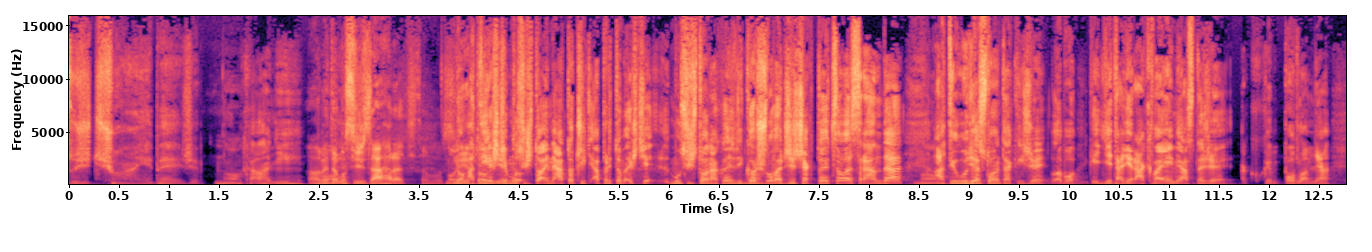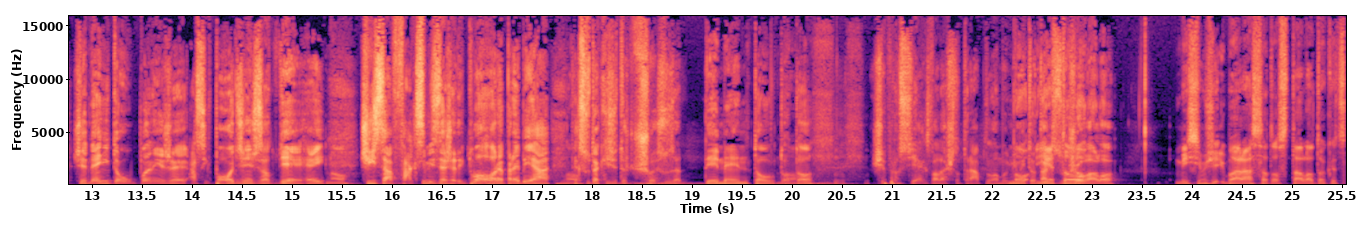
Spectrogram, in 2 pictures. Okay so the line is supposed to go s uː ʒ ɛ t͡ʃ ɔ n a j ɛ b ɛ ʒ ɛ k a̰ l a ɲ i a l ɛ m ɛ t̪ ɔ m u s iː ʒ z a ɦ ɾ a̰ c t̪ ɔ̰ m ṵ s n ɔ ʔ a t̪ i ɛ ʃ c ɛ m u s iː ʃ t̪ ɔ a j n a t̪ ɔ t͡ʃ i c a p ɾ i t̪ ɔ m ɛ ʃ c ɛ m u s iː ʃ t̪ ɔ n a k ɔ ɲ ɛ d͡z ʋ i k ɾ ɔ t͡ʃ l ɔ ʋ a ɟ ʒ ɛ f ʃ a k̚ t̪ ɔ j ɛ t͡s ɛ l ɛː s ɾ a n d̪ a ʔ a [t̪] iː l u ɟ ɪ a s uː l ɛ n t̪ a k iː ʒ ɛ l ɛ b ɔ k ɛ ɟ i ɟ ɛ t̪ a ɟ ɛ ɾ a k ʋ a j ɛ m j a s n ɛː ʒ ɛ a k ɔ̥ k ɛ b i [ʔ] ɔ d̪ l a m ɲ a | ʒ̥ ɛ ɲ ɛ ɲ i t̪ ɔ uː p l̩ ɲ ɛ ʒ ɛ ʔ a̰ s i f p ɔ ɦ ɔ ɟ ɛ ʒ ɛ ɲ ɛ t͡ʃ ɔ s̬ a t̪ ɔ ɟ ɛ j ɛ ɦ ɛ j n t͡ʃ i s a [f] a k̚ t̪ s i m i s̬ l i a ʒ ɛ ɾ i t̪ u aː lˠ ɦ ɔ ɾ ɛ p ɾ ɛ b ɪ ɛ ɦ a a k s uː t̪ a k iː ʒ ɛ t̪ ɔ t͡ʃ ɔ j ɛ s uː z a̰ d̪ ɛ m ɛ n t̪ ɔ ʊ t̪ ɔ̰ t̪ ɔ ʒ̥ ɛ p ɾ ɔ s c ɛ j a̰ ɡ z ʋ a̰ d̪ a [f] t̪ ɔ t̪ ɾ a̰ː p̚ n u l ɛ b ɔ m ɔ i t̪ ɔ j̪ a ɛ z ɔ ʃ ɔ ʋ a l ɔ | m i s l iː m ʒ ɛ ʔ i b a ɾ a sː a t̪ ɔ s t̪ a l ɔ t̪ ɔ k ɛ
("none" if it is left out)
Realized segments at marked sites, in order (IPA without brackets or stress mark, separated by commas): t̪, p, f, ʃ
